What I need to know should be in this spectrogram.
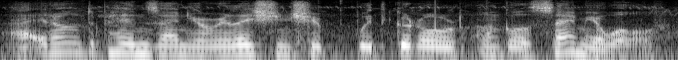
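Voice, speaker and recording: A man's voice: fairly high pitch, fairly quick, fairly bright tone, a little hiss or hum. An actor playing a flamboyant, wily old huckster salesman in an Old West video game, florid and hammy in his delivery. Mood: evasive, jovial. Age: older. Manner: florid, hammy, hesitant with frequent chuckles. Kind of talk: theatrical video game character acting.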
